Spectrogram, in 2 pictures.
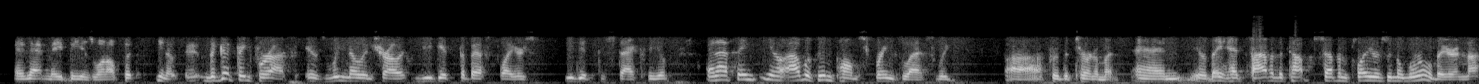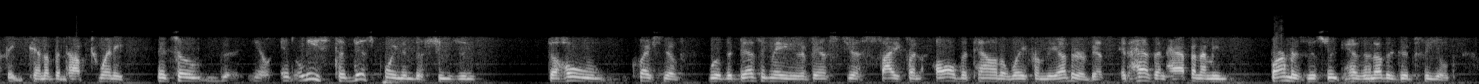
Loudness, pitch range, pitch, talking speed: -20 LUFS, 135-165 Hz, 145 Hz, 225 wpm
